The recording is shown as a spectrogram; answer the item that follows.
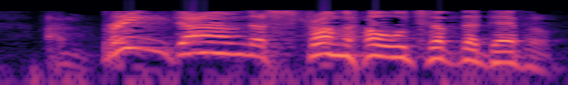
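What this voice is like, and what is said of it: Raised, loud preaching voice. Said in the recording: “raising my voice”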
